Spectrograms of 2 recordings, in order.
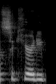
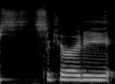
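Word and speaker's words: Sucuri: all-in-one security I them security and security which is spelled s uu r i so it's not security it's security and my team uses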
